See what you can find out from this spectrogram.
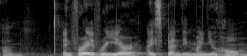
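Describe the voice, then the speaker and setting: A woman speaks in a dark, mellow tone with a Bulgarian accent. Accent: Bulgarian accent, kept after 22 years in US. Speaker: visual artist in residence. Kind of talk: artist presentation.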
